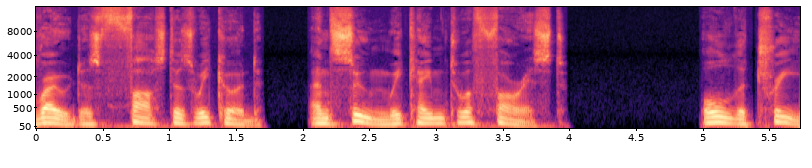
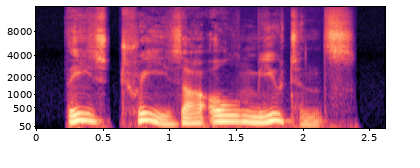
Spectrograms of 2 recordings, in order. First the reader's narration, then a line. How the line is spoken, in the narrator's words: said Rosalind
